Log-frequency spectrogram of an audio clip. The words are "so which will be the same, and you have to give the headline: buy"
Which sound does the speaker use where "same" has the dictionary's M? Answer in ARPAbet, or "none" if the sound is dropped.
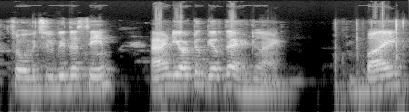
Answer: M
